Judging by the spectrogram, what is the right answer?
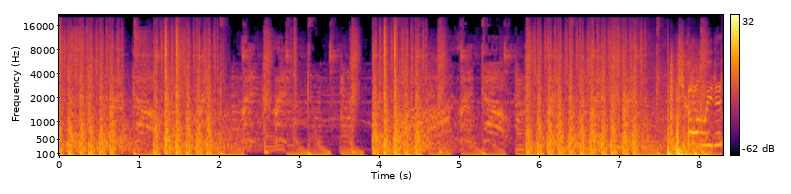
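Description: Gunfire rings out during a Rust base raid, with rapid bursts and single loud shots over several seconds, close and sharp, mixed with a thumping music track and other game noise.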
